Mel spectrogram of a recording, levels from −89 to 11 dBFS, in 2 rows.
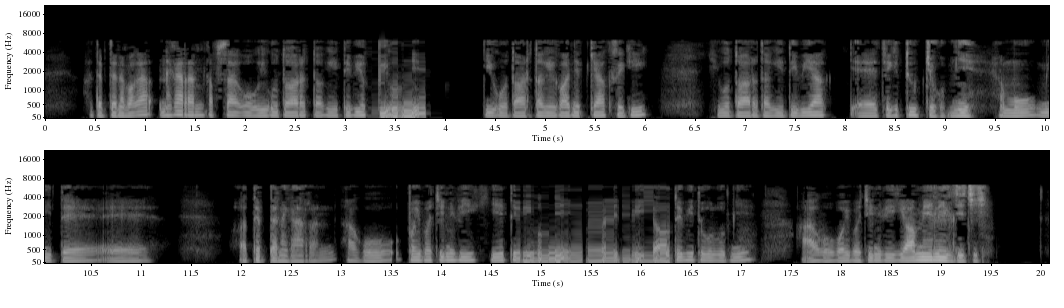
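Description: Throughout the speech, plainly audible MP3 compression damage is present. The sound has a watery, swirling texture as weak frequency components drop in and out from frame to frame. Consonant edges are smeared and sibilants carry a metallic chirp. The degree of damage points to the encoder running short of bits, likely at a low bitrate around 24 kbps.

From 3.23 to 4.20 s, and again from 14.75 to 16.31 s, the speech turns into a rigid, metallic buzz at 93.8 Hz that still roughly tracks the syllables. This robotic sound from repeated short buffers is likely caused by audio arriving too seldom, with the software looping the last short chunk while most of the real signal is skipped. The buzz frequency fits a repeated chunk of about 10.7 ms.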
